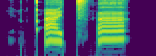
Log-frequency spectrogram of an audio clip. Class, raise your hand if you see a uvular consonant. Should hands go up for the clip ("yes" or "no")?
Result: yes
